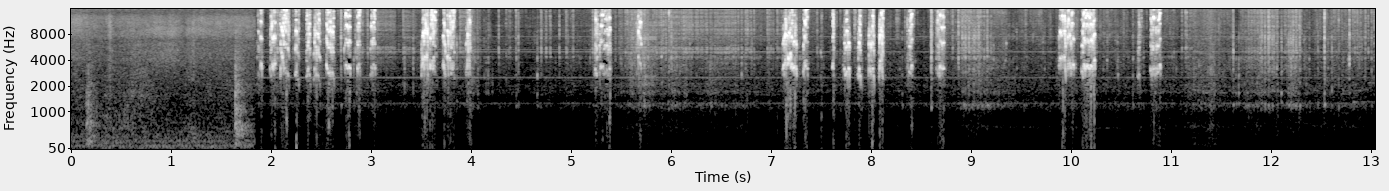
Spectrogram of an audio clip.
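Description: A rag under a gloved hand rubbing over a lacquered table top coated with carnauba paste wax. From about two seconds in it squeaks in short, high clusters as the cloth drags on the waxed surface.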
